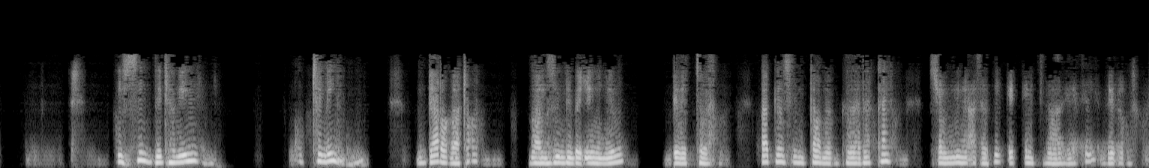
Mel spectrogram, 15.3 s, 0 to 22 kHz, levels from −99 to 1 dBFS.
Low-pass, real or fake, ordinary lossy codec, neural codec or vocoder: 7.2 kHz; fake; MP3, 24 kbps; codec, 16 kHz, 0.5 kbps, FreqCodec, smaller model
